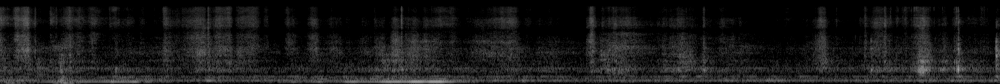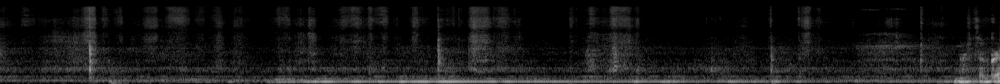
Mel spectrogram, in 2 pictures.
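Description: Neoprene lens cover being worked onto a telephoto lens barrel by hand: soft rubbing and sliding of the fabric against the lens with scattered small taps and clicks. A low hum comes in twice, from about a second in and again for most of the second half.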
